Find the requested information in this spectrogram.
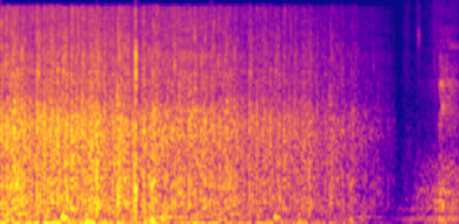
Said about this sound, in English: Cool. It was raining there then.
